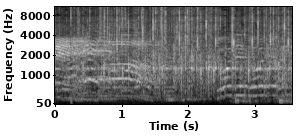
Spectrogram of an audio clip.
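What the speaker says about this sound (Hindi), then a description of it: "जोर से भाई ताली जोर से होनी चाहिए।" A church congregation at a live Palm Sunday service applauds loudly in steady, dense clapping throughout, with voices mixed in beneath the applause.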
